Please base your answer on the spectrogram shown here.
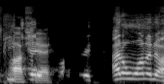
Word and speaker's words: Pache: It's Pache.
